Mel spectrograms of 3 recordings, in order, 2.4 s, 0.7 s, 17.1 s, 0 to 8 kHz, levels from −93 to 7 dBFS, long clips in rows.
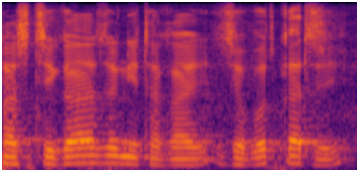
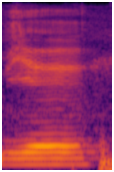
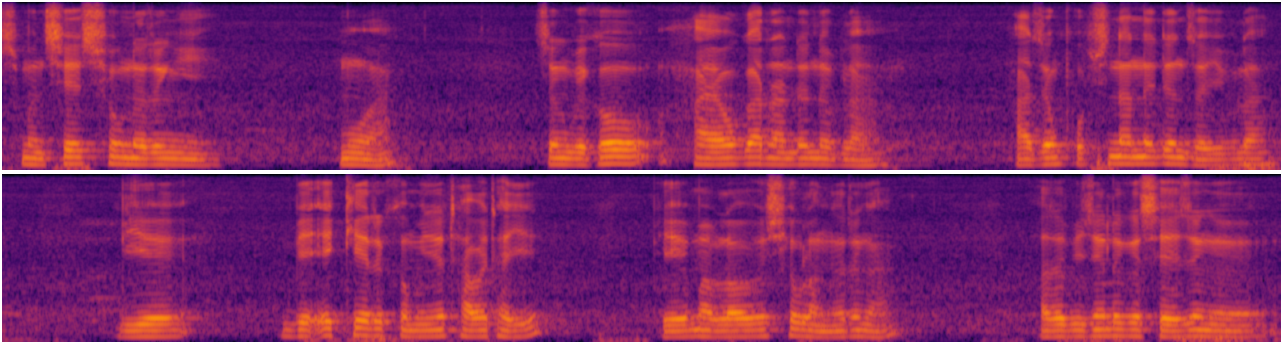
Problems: constant background noise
